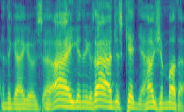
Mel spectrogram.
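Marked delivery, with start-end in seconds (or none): 1.4-2.8 bad, unconvincing Boston accent. Retelling a favorite movie scene, the speaker does a bad Jack Nicholson Boston accent. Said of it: "does a bad Boston accent".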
